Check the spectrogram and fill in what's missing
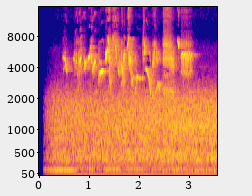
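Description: A double-collared seedeater sings a fast, high twittering song of sharp chirps and short slurred notes, over a steady background hiss.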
